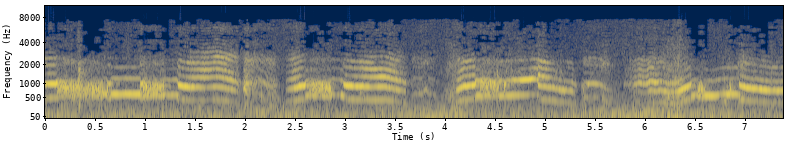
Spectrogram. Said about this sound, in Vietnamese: Khi người với xe bò gần gặp nhau thì đứa con nít dùng khóc lên.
